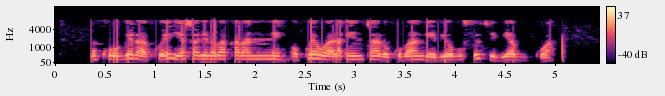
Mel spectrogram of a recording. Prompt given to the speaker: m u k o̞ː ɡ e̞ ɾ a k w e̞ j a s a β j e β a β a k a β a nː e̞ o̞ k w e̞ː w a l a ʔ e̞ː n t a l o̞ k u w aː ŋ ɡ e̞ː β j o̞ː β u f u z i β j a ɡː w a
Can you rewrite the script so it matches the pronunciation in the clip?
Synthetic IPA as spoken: m u k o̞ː ɡ e̞ ɾ a k w e̞ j a s a β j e β a β a k a β a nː e̞ o̞ k w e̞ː w a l a ʔ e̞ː n t a l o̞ k u β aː ŋ ɡ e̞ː β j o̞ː β u f u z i β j a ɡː w a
